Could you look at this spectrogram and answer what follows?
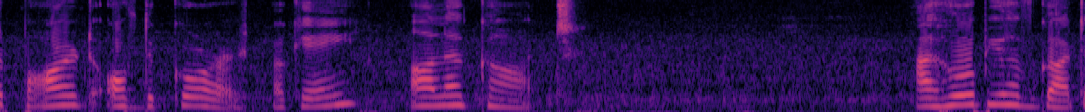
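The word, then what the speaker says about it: à la carte: Okay, how do you pronounce this as? It's a la carte.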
